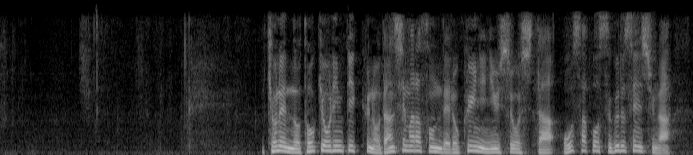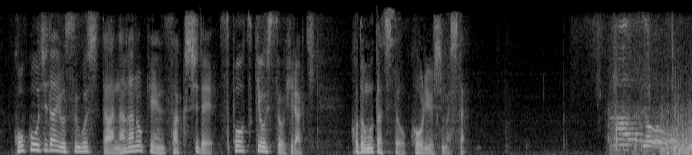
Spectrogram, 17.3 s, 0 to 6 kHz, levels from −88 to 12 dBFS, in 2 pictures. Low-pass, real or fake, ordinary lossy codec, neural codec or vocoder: 5.4 kHz; real; AAC, 32 kbps; none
